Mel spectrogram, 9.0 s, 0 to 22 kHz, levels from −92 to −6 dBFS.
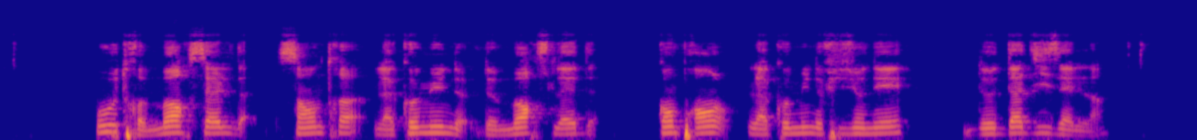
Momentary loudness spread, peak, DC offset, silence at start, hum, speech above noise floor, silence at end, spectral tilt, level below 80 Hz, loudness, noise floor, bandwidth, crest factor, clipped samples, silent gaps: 12 LU; -16 dBFS; under 0.1%; 0.75 s; none; over 53 dB; 0.75 s; -3.5 dB/octave; -56 dBFS; -37 LUFS; under -90 dBFS; 10.5 kHz; 24 dB; under 0.1%; none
